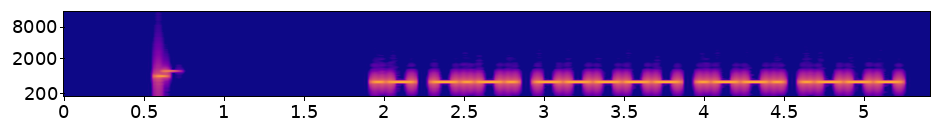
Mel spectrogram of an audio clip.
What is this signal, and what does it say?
Morse code, heard as a keyed tone, about 26 wpm, 700 Hz. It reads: AC0PJ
